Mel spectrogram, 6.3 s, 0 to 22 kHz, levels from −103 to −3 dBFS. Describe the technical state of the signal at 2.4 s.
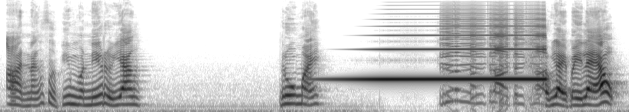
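At 2.4 s the speech signal is intact, with no dropout, clipping, distortion or other technical fault to be heard at that point.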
